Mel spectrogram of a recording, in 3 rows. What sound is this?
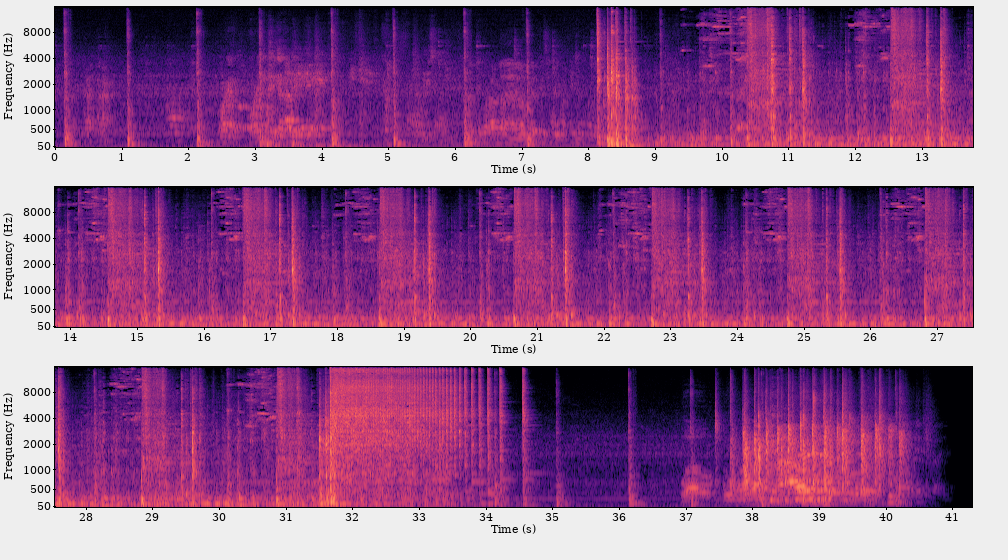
The Bell. El Campanar
This is the automatic mechanic set than move the cable and bells of a church. The church is in Extremadura, Spain. I climb to the belfry with my family for record the 11:00 AM o’clock. I love to listen the bells in a second plane. Record in a Minidisc MZ-1 with a micro stereo of SONY.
